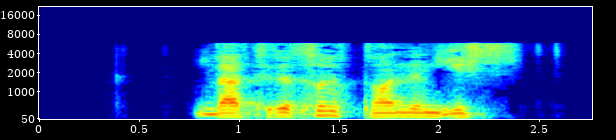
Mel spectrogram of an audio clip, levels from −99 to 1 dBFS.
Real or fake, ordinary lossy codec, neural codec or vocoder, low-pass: fake; MP3, 24 kbps; codec, 16 kHz, 0.5 kbps, FreqCodec, larger model; 7.2 kHz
